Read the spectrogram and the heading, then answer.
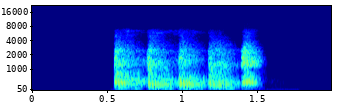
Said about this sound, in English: Knock on wood. Knock on wood. I felt it.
